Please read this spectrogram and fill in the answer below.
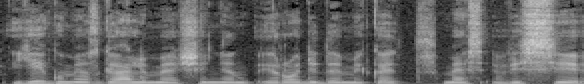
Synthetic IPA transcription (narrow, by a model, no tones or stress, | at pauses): jɛɪɡʊmʲɛsɡɑːlʲɪmʲɛʃʲɛnʲd̪ʲiɛniɾoːd̪ʲiːd̪ɐmʲɪkɐt̪mʲɛsʋʲɪsʲɪ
